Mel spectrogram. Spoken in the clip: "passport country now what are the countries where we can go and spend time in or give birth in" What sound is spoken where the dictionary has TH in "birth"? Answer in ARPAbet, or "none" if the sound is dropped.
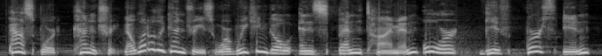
TH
